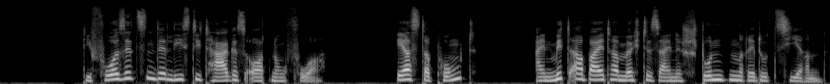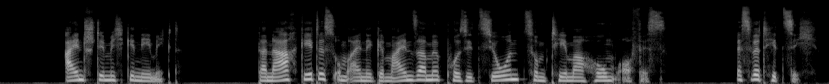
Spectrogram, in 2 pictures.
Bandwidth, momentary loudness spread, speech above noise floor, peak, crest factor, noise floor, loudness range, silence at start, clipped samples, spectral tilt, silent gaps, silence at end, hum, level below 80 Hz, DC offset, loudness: 15.5 kHz; 12 LU; 37 dB; -4 dBFS; 20 dB; -61 dBFS; 3 LU; 0.85 s; under 0.1%; -5.5 dB/octave; none; 0.15 s; none; -52 dBFS; under 0.1%; -24 LUFS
